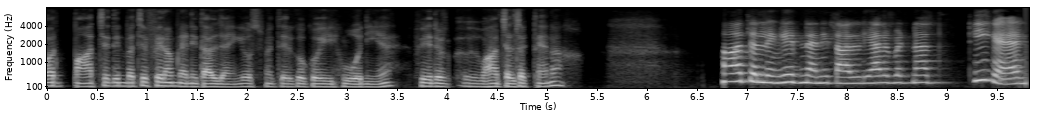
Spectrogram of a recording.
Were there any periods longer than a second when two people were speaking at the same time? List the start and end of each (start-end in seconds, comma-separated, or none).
none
